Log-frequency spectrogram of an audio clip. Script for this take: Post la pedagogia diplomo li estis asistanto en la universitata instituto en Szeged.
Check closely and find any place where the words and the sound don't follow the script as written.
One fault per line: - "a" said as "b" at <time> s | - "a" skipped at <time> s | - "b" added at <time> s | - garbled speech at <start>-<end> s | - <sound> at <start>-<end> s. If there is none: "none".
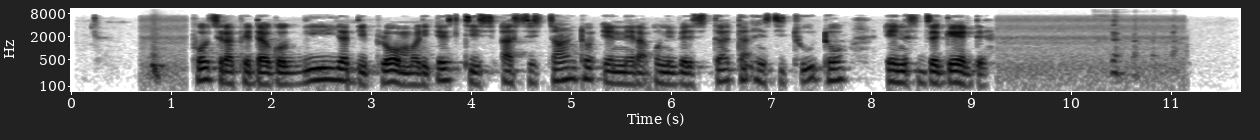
- whoosh at 0.8-1.0 s
- laugh at 10.2-11.1 s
